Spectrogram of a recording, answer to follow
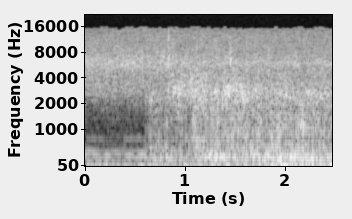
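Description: Ambient music with a low steady drone that gives way, under a second in, to a swelling rushing wash of noise like a storm or heavy surf.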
